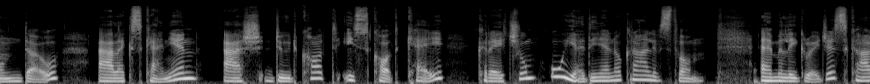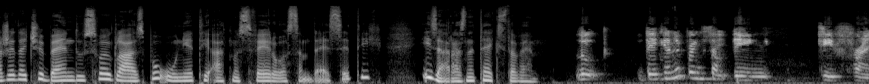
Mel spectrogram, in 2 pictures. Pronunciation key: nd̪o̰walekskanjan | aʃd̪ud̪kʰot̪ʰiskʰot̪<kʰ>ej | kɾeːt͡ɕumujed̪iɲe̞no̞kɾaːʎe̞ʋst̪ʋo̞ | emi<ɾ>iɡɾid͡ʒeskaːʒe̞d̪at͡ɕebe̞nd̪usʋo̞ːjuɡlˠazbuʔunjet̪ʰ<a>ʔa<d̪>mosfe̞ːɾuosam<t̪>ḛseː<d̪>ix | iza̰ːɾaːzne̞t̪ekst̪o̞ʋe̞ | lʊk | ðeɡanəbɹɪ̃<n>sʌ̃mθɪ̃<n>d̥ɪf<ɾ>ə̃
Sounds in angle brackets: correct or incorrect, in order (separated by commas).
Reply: correct, incorrect, incorrect, incorrect, incorrect, incorrect, incorrect, incorrect, incorrect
